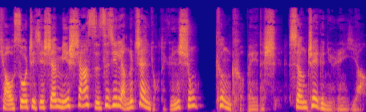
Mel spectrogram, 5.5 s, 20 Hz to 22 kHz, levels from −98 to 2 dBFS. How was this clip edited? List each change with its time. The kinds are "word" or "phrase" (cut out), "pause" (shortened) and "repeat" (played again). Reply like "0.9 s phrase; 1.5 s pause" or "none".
3.1 s pause; 4.3 s pause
